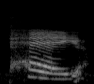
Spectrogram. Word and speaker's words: pay: for the y okay the word is pay p a pay see if you got it hey p a y the a makes a long sound the y is silent and the last one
